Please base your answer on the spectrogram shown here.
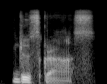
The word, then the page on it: goosegrass: British English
